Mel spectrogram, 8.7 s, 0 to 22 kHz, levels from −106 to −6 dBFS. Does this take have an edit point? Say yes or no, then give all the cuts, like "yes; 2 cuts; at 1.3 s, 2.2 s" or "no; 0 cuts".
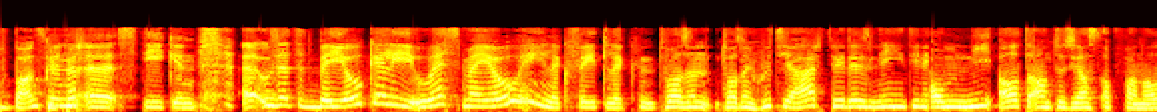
yes; 2 cuts; at 4.8 s, 6.9 s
